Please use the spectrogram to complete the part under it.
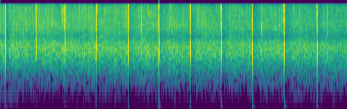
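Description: A church audience applauds to welcome visiting guests. Steady, even clapping fills the whole clip, with sharp, regularly spaced individual claps cutting through the wash of hands.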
